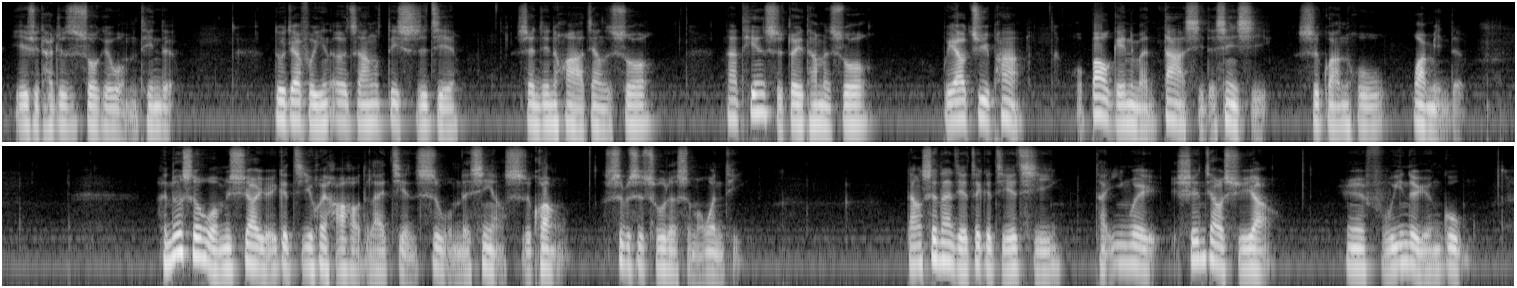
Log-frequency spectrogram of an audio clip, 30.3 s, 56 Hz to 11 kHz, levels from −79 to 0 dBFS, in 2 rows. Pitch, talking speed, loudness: 110 Hz, 220 characters per minute, -17 LUFS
